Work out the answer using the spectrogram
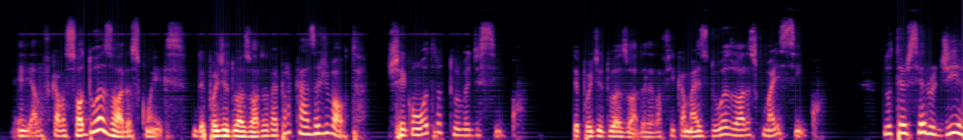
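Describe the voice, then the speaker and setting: Fast-talking São woman, low warm voice. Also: no room sound. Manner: animated storytelling, talks to the listener directly. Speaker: guest, former school director. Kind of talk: casual podcast interview.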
